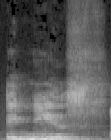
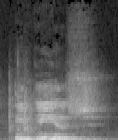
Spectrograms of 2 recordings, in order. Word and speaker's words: Aeneas: And in verse 34, Peter said unto him, Aeneas, emphasis on the second syllable, I tried to get my pronunciation right, Aeneas, Jesus Christ maketh thee whole.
